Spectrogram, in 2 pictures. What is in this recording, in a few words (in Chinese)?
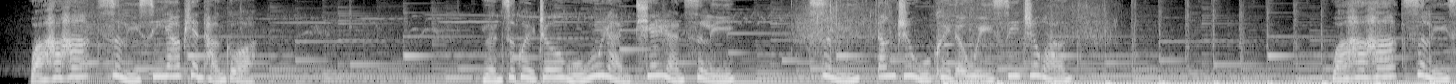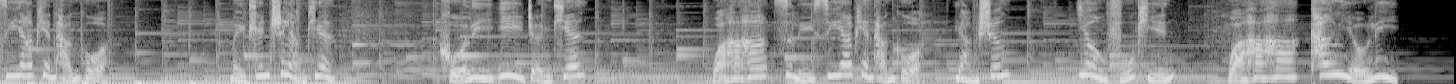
广告 食品饮料 自然, 女国; 哇哈哈刺梨C压片糖果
